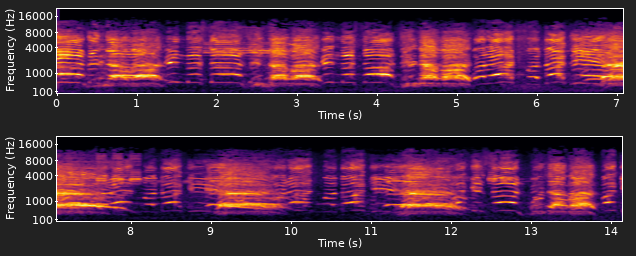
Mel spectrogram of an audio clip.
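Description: A crowd of men shouting slogans in unison, the same short chant repeated again and again.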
